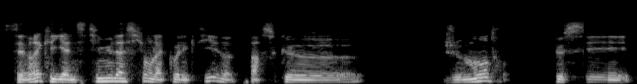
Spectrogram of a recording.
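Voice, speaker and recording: A man's voice: on the low side, darkish tone, husky, dry recording, muffled recording. A man speaking casually and encouragingly as the leader of a group.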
